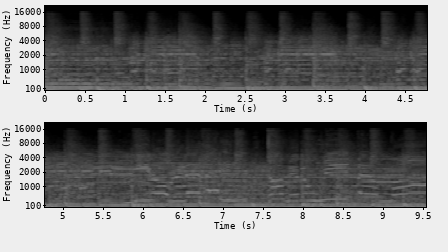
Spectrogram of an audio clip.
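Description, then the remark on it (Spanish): A harmonica enters a loud, dense rock track, its wavering reedy lines riding over steady drums, thick bass and distorted electric guitar, with reverb echo on the left channel. No one speaks. “Y ahora entra la armónica.”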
